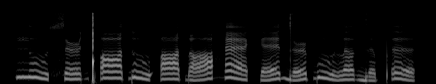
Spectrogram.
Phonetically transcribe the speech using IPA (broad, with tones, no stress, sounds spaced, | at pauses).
n u˥˩ s ə˞˧ ǃʼ ɑ˥ ɗ u˥˩ ʔ ɑ˧ ɗ ɑ˩˥ h æ˥˩ x ɛ˩˥ d ə˞˩˥ ɓ u˥˩ l ʌ˧ ɡ ə˩ pʼ ə˥˩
